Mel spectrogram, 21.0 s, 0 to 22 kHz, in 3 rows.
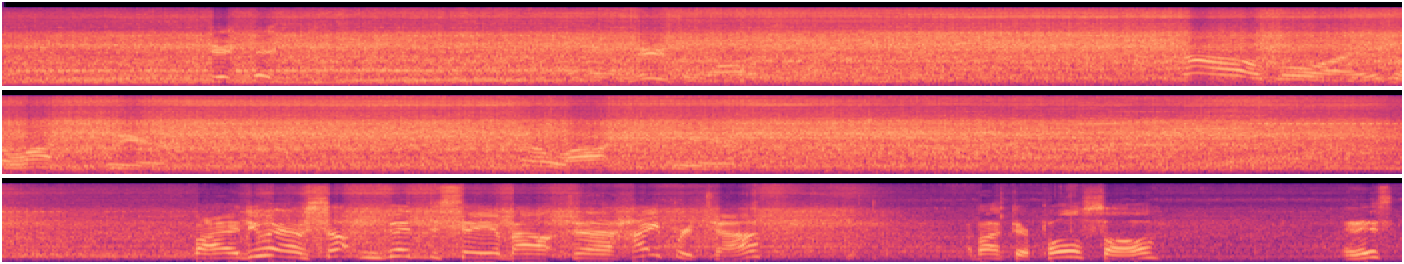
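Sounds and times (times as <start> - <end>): tractor engine running: 0.0 - 21.0.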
